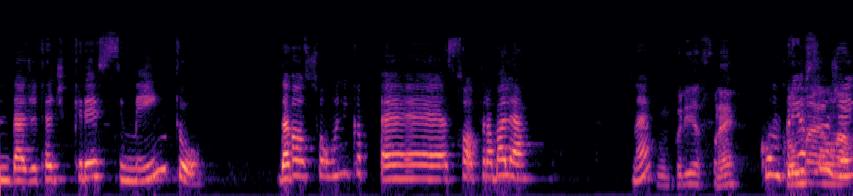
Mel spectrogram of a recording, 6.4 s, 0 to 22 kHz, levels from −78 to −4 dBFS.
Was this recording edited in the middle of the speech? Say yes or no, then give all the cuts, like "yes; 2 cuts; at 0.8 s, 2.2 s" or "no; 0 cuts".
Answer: yes; 3 cuts; at 2.2 s, 2.7 s, 5.4 s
